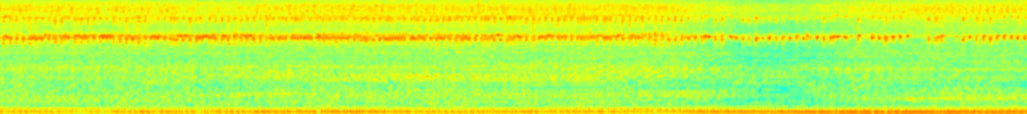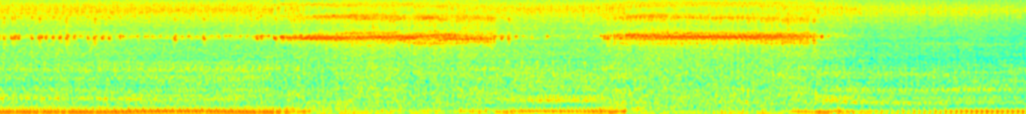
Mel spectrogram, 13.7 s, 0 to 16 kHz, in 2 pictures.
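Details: Mitsubishi Lancer Evo 9 GSR: a high, thin squeal over the running engine that comes and goes with revs, worse at higher rpm; suspected bad pulley, idler or AC compressor; accessory drive squeal.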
